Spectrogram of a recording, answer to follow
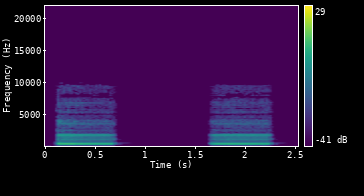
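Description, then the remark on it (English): An approaching motor car's horn honks twice, two loud, steady, brassy blasts of about half a second each, separated by a short pause, with nothing else around them. “he saw approaching him a speck that turned into a dot, and then into a blob, and then into something very familiar, and a double note of warning only too well known fell on his delighted ear.”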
